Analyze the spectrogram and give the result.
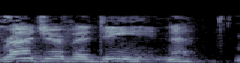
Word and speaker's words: Roger Vadeen: And Roger Vadeen.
